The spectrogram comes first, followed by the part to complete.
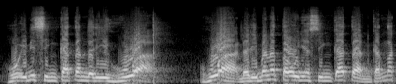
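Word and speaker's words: هو: Hu ini singkatan dari huwa. Huwa, dari mana taunya singkatan? Karena kalau kita wakaf dalam kalimat huwa, kita nggak baca huwa, bacanya hu.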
